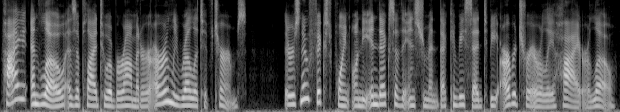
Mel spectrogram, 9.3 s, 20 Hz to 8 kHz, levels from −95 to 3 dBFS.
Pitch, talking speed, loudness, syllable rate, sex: 210 Hz, 215 wpm, -21 LUFS, 5.9 syllables/s, female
